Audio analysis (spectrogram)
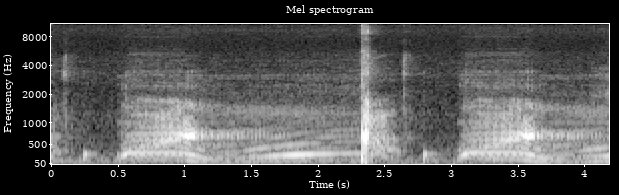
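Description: A Legendairy Milk Imani i2 Plus breast pump runs in expression mode with long drawn-out suction cycles, a faint motor whine rising and falling in slow waves, with a brief click between cycles.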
